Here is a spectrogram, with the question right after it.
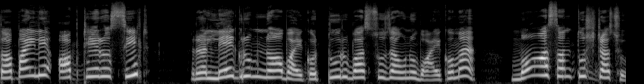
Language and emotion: Nepali, angry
